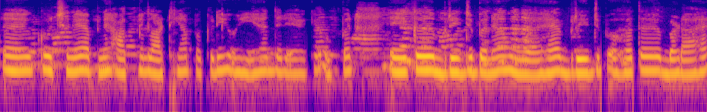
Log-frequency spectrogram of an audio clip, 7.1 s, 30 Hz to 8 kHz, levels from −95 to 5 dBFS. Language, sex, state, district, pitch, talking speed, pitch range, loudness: Hindi, female, Delhi, New Delhi, 230 Hz, 180 wpm, 215-235 Hz, -16 LUFS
